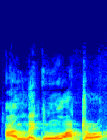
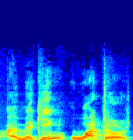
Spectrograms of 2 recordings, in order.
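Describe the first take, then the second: First: Said in the usual way. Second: "I am making", held apart from "water"; slow model sentence. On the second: Shown as a demonstration. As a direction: spell out "I am making water" slowly, piece by piece. Teacher repeats sentence slowly for learners.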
